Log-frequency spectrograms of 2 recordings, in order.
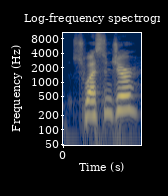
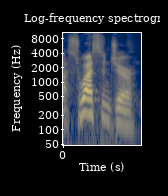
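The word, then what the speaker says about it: Schwesinger: Swissinger. Yeah, Swissinger followed by Jaden Higgins.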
